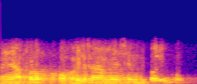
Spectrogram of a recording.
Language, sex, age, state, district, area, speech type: Odia, male, 18-30, Odisha, Puri, urban, conversation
